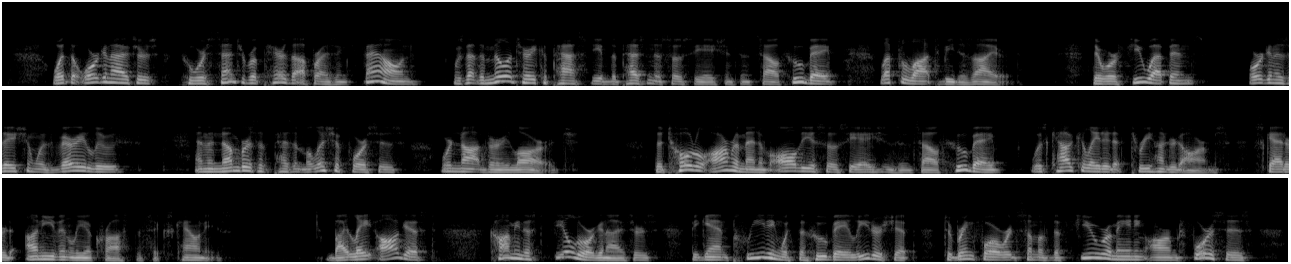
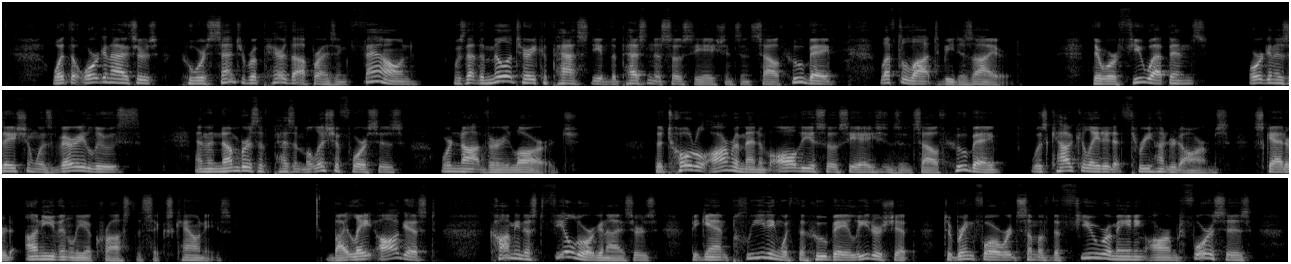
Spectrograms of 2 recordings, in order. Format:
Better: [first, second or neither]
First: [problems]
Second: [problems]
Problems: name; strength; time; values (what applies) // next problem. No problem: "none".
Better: second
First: muffled; very; fading above 1.5 kHz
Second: none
